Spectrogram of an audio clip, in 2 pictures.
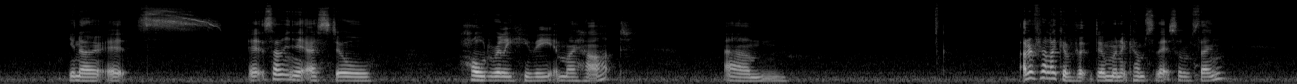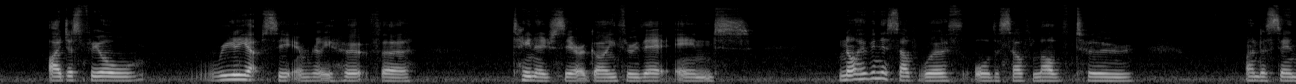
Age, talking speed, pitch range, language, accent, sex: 20-39, 125 wpm, 170-195 Hz, English, Australian, female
